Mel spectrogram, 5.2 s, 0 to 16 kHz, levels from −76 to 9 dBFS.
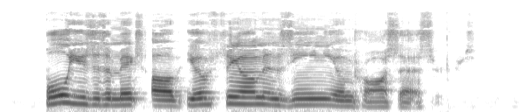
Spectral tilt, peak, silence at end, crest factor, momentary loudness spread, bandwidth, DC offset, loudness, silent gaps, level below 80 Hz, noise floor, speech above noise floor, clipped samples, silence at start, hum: -4.5 dB/octave; -6 dBFS; 0.5 s; 16 dB; 12 LU; 11.5 kHz; under 0.1%; -23 LUFS; none; -68 dBFS; -62 dBFS; 40 dB; under 0.1%; 0.45 s; none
